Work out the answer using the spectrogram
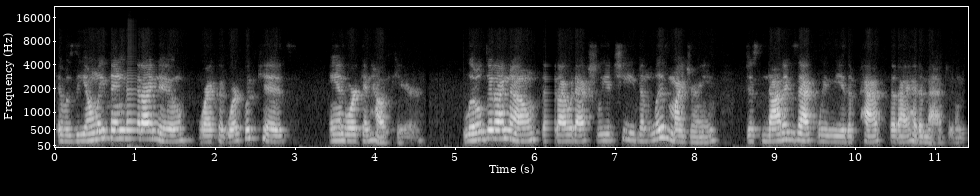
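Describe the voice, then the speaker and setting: A woman's voice: fairly low pitch, normal speed. An American woman giving a prepared personal speech on a video call, with a polite, formal welcoming delivery. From Columbus, Ohio, United States. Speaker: hospital program manager, guest speaker. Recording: dull, muffled video-call audio.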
